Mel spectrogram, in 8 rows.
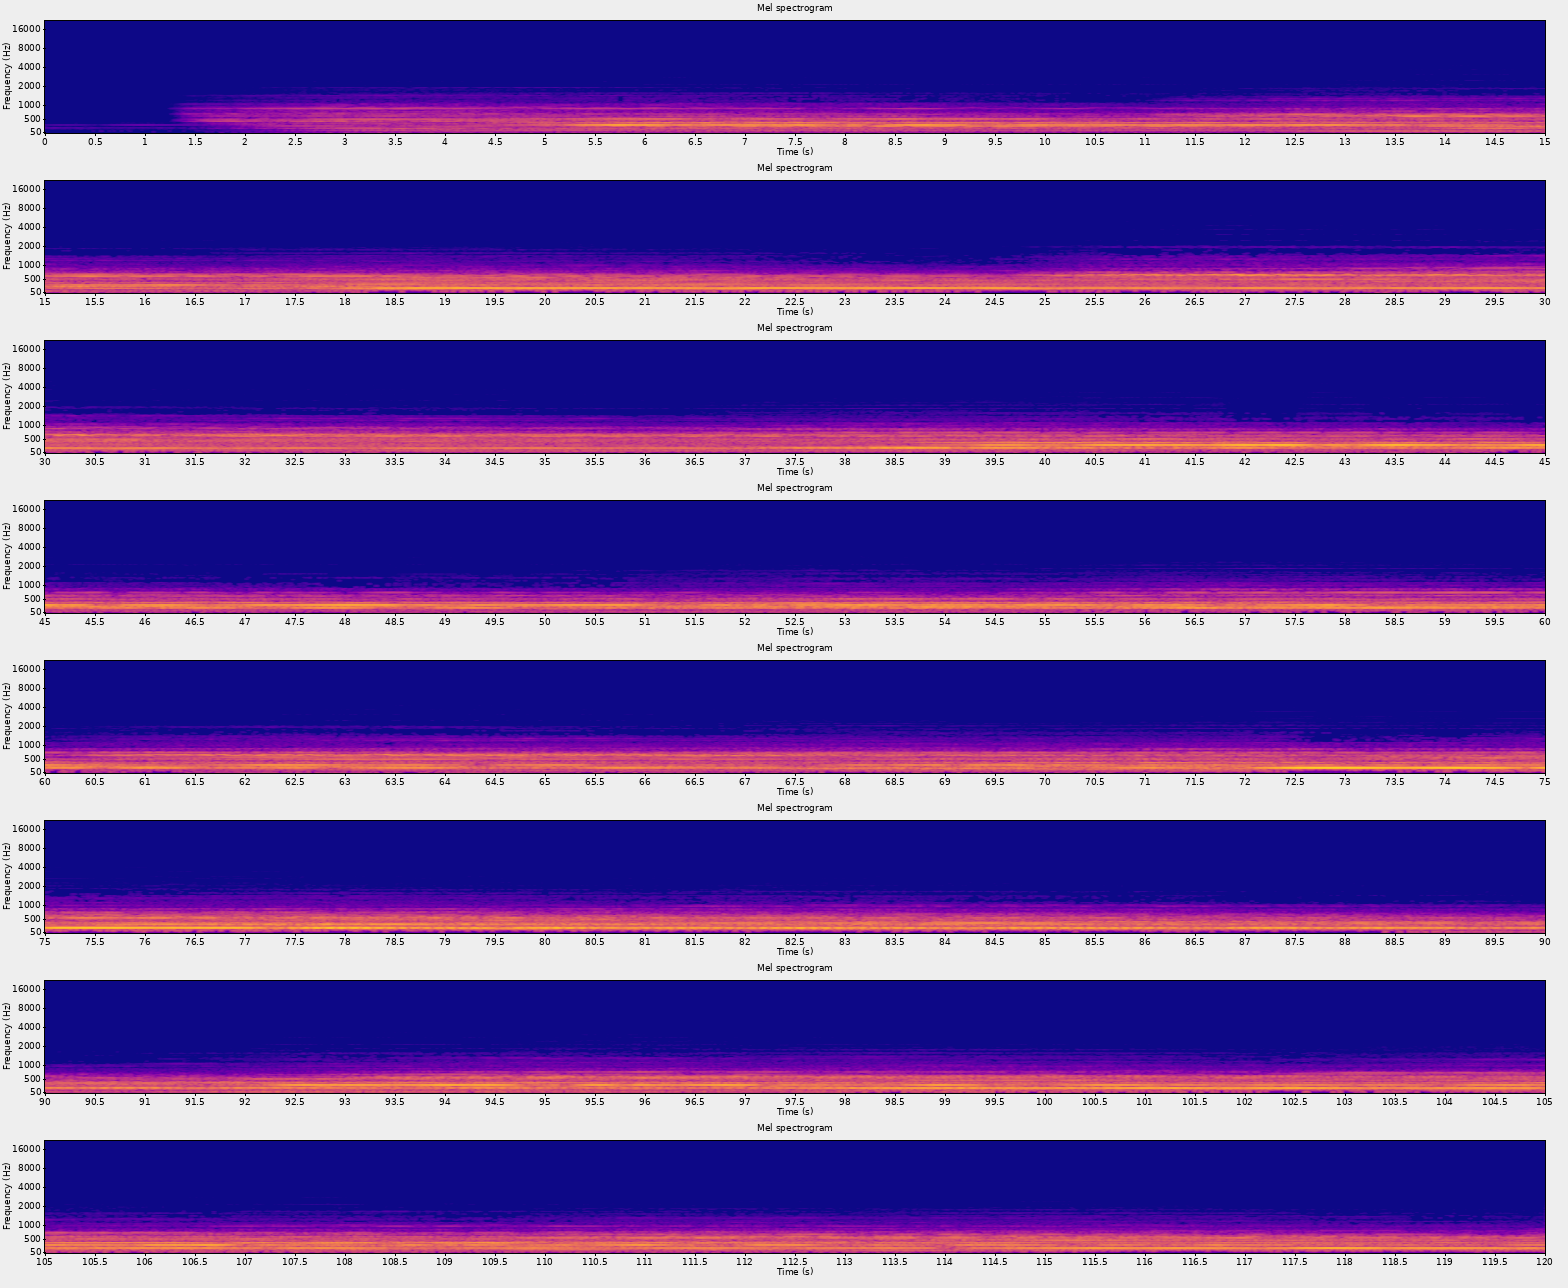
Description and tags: archi soundscape space4
ambiance, ambiant, ambience, ambient, atmosphere, drone, horror, outer-space, scary, soundscape, space, synth, synthesized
